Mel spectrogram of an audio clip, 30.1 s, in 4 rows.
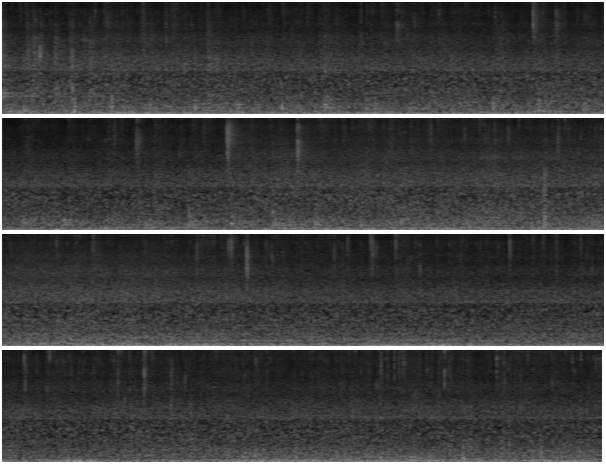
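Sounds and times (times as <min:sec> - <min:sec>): raindrops ticking sharply: 0:00.0 - 0:30.0
steady rain falling: 0:00.0 - 0:30.0.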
